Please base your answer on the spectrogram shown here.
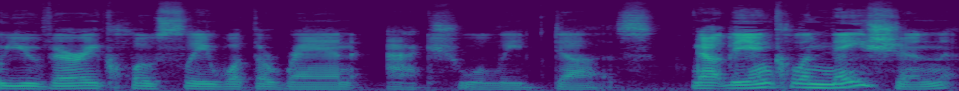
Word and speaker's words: RAAN: at our next orbital parameter which is the ran that's how we usually pronounce it and most people refer to it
